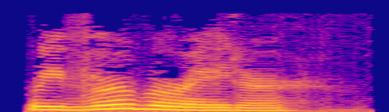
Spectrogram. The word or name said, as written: reverberator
